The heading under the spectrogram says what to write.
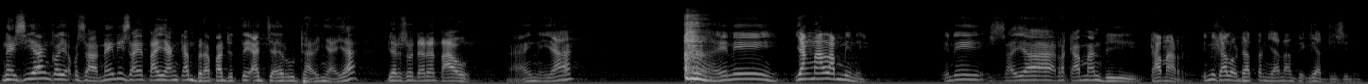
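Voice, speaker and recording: Javanese pastor guy, high bright voice, acting out sounds, big church hall echo. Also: moderate pace. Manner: animated storytelling with sound effects and Javanese asides. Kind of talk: sermon testimony. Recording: long reverb of a church hall.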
